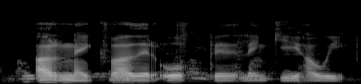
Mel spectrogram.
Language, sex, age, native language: Icelandic, male, 15, Icelandic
